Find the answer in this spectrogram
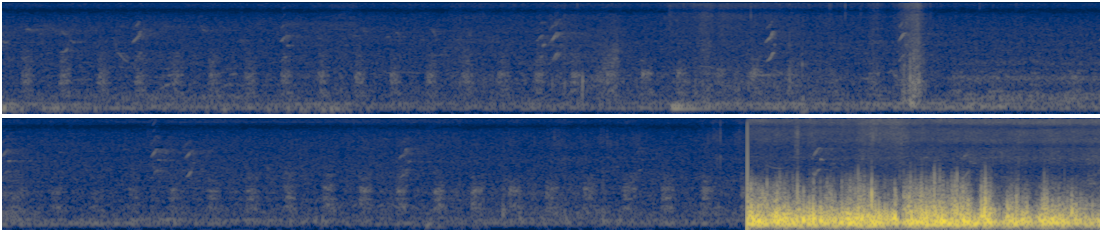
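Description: Mostly near silence with faint, quick, rhythmic panting of a kelpie sheepdog. About nine seconds in, a sudden loud rush of noise cuts in.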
